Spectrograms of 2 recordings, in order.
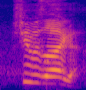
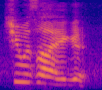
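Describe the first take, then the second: No difference in how they are said.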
